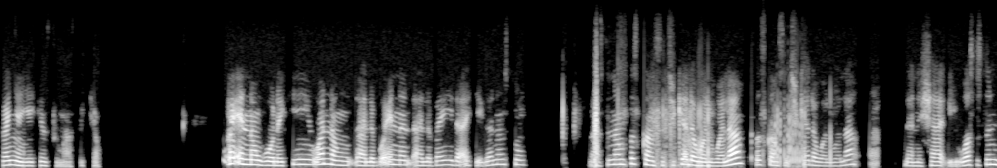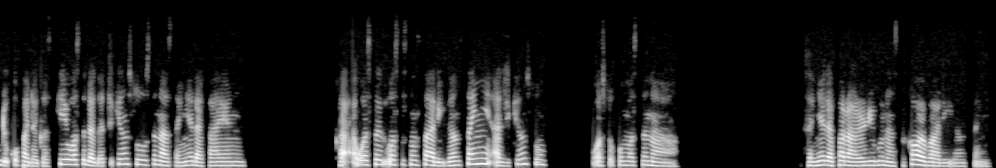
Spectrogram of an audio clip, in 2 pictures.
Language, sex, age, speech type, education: Hausa, female, 30-45, spontaneous, tertiary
